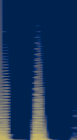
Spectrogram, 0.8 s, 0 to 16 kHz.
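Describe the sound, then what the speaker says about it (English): Two short, punchy brass stabs from a Yamaha CS-80 synthesizer, the second louder, followed by a faint soft tail. "So you can have a brass sound like this,"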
